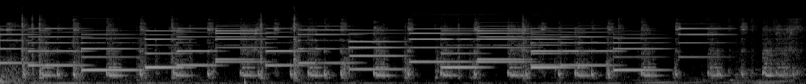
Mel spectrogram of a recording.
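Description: Chad Valley toy electronic keyboard sounding single notes one after another, about three a second, in a simple up-and-down tune that stops shortly before the end.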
